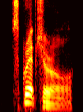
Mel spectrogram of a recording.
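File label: "scriptural", British English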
